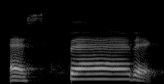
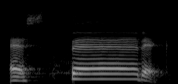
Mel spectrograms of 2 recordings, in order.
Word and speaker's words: aesthetic: If you're saying it in American pronunciation, the T becomes a flap T. Aesthetic, aesthetic.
